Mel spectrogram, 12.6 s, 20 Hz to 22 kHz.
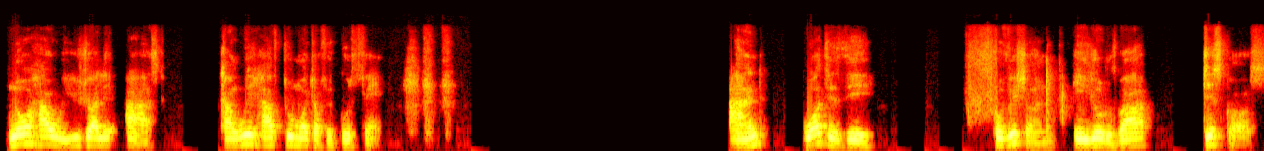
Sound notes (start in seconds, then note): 4.8 scoffs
